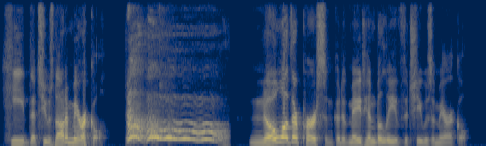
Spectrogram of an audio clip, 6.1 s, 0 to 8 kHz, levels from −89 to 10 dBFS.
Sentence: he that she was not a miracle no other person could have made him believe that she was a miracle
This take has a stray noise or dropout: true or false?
true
